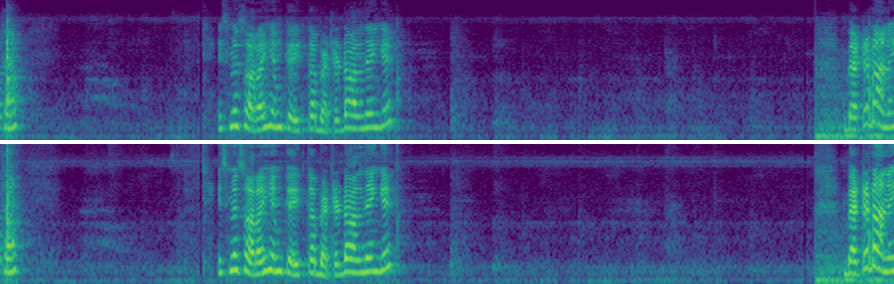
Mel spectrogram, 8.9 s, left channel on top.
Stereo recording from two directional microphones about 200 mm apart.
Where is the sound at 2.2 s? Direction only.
45° right (ahead or behind).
